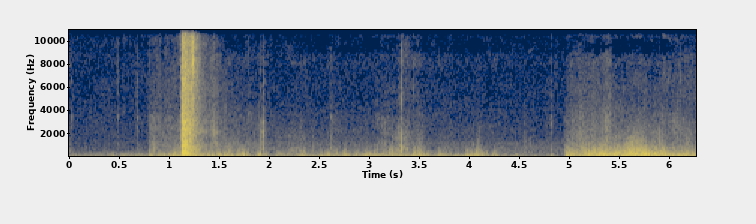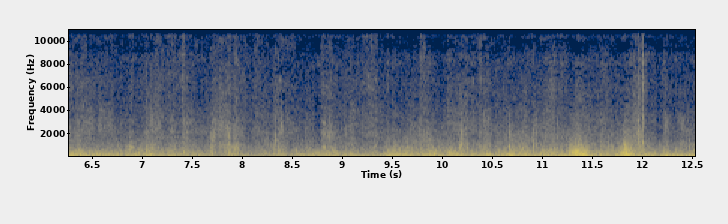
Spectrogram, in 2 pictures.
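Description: A single shotgun shot about a second in. From about five seconds in comes a steady rustle of footsteps and brushing through dry scrub as the hunter climbs the slope.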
